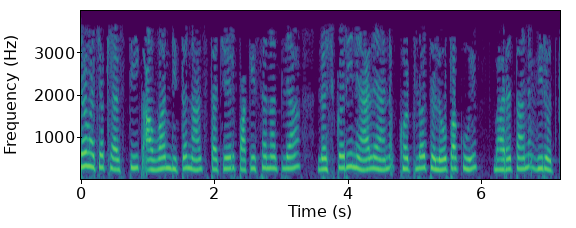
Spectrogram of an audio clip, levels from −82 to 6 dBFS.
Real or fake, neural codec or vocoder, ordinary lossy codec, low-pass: real; none; MP3, 32 kbps; 3.6 kHz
